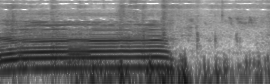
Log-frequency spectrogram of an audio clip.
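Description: A cow mooing once: one long, steady moo lasting about a second and a half.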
